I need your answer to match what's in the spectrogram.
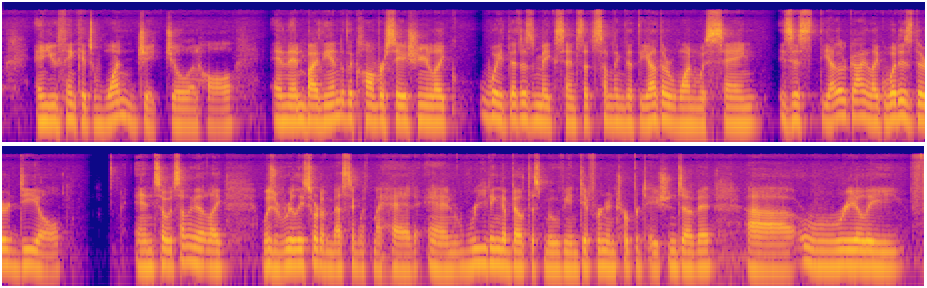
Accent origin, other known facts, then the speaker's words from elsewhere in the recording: Toronto, Ontario, Canada; my hometown of Toronto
